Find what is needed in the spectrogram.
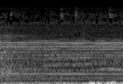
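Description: Steady electrical mains hum from the amplified sound system, holding several steady tones between the speaker's phrases, with a low rumble rising about one and a half seconds in.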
